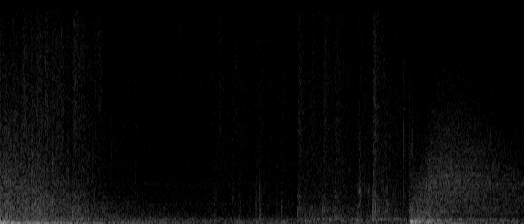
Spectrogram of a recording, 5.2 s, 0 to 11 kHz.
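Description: Artillery bombardment in the wargame Panzer Corps 2, set in Operation Barbarossa, gives faint, low, rumbling booms, with a heavier blast landing near the end.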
